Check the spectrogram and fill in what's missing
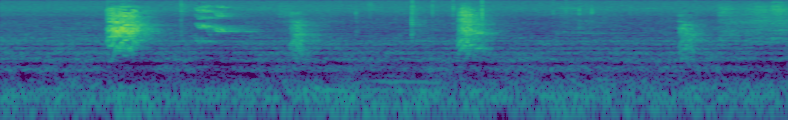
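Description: Monk parakeet giving a loud, harsh squawk, then a few fainter, shorter screechy notes spaced irregularly over the next few seconds, over a low background rumble.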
